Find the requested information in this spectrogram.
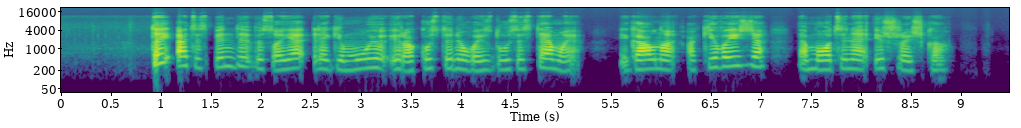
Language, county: Lithuanian, Kaunas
